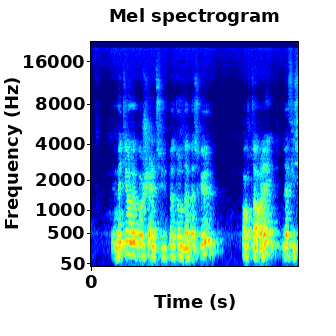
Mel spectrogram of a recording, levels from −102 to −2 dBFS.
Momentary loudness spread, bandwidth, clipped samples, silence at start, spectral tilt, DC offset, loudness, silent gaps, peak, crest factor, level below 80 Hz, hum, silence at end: 10 LU; over 20 kHz; under 0.1%; 0.4 s; -6.5 dB/octave; under 0.1%; -35 LUFS; none; -20 dBFS; 16 dB; -78 dBFS; none; 0 s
